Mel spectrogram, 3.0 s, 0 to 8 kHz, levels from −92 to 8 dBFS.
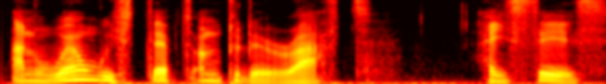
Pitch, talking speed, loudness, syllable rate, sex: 115 Hz, 200 wpm, -20 LUFS, 4.6 syllables/s, male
